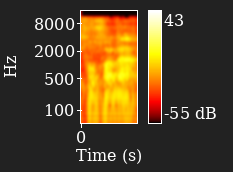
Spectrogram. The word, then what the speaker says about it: Fofana: Fofana, come si legge?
